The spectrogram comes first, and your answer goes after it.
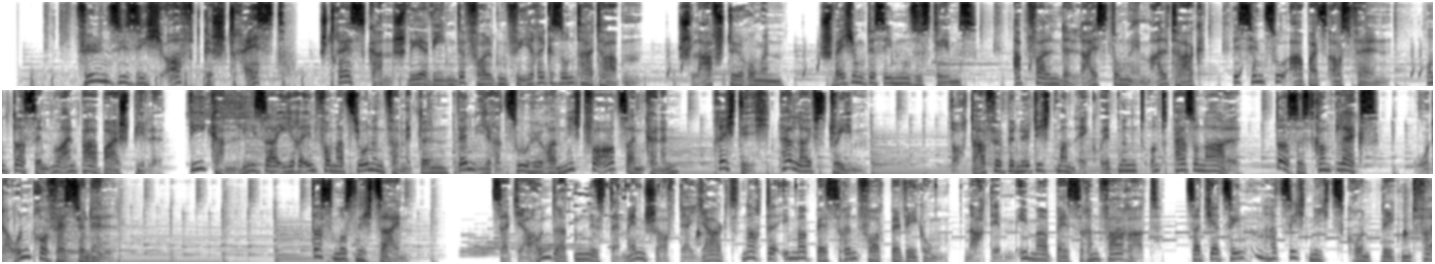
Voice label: german explainer videos

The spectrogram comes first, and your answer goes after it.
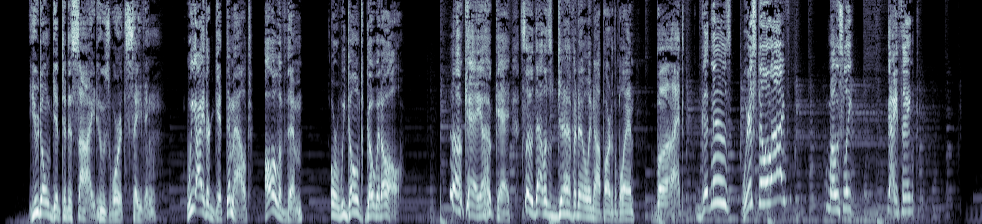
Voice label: animation characters

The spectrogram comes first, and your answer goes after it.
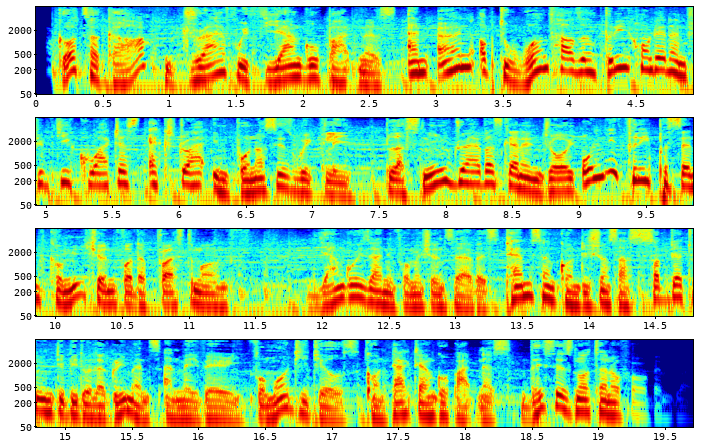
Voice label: commercial; yango

